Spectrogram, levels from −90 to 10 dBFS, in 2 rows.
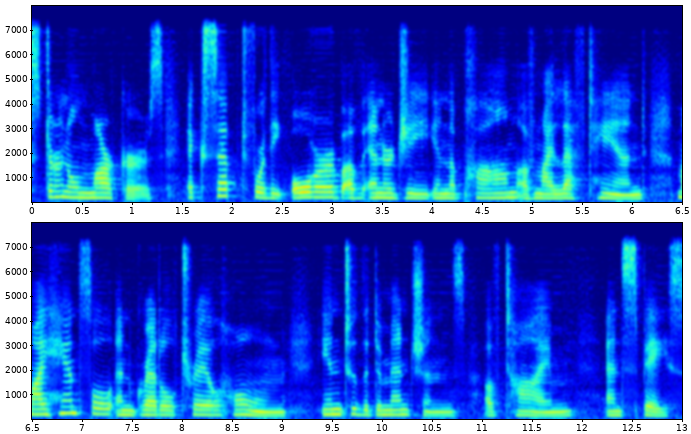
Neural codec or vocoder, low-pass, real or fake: codec, 16 kHz, about 1 kbps, DyCAST, with the encoder's durations; 7.2 kHz; fake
